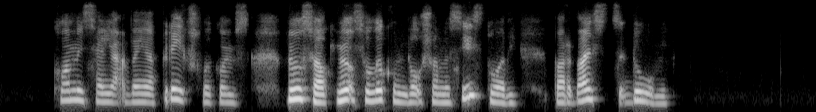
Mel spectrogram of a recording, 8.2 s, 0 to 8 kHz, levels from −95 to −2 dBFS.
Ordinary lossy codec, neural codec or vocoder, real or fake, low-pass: Opus, 24 kbps; codec, 32 kHz, 1.9 kbps, SNAC; fake; 7.2 kHz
